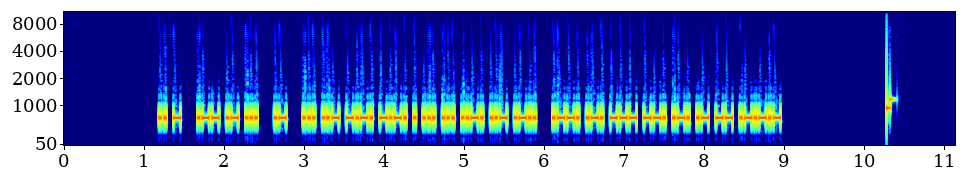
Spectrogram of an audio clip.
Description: Morse code, heard as a keyed tone, about 40 wpm, 700 Hz. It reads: IT WAS A SUCCESSFUL PROGRAM.
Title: Sentences from Top 1000 Words - Review Part 5 - 40wpm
